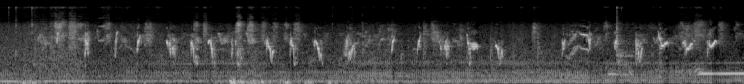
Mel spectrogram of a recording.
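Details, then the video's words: Bulbul known as cucak loreng, singing keenly in a master or lure recording; a dense stream of thin whistles and chirps with a steady low hum beneath. "Suara has burung CUCAK LORENG rajin berkicau"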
